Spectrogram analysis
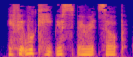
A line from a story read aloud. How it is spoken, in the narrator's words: she murmurs, obviously just trying to please him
